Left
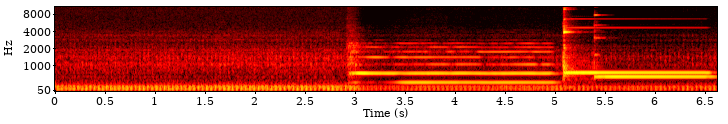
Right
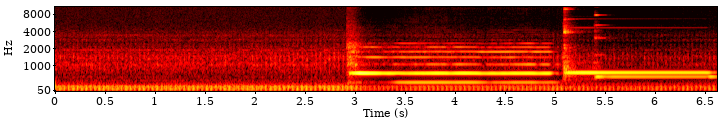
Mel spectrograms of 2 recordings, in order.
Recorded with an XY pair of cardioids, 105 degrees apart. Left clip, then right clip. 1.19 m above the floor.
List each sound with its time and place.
2.9 s a flute: 50° right, 0.7 m
5.1 s a doorbell: 55° left, 1.1 m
